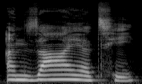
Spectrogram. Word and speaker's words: anxiety: 那最后一个词 anxiety，我们要注意这个词首先重读音节呢是在第二个音节上，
